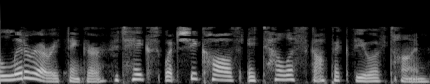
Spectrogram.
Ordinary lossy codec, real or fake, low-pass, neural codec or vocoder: MP3, 24 kbps; fake; 7.2 kHz; autoencoder, 48 kHz, 32 numbers a frame, DAC-VAE, trained on Japanese speech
